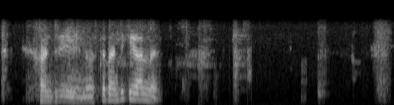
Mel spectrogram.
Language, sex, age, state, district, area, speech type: Dogri, male, 18-30, Jammu and Kashmir, Samba, rural, conversation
